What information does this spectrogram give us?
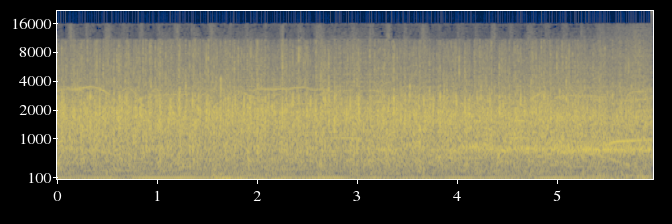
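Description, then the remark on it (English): A large outdoor golf gallery crowd cheers and applauds continuously, a dense roar of clapping and shouting that stays loud and steady throughout, with a low rumble underneath. “Fans just, like the Red Sea, coming back together, they just went whoosh, never saw the ball land. And it was pandemonium.”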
